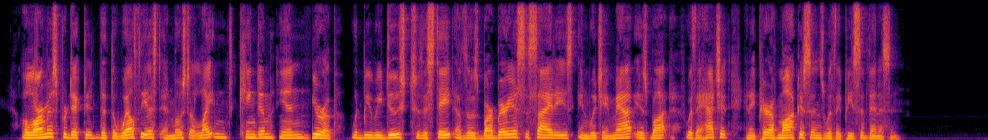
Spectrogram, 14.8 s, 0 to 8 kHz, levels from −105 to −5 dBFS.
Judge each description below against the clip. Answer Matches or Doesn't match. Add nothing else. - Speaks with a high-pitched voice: Doesn't match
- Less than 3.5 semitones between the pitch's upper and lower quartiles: Matches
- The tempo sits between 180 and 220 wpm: Doesn't match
